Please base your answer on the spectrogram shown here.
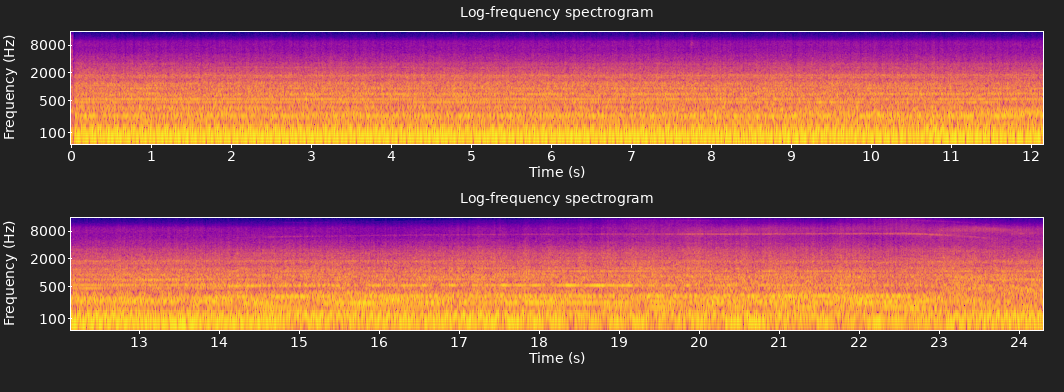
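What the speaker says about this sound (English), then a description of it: "So I shall film this train leaving" A train leaves York station with a loud, continuous low rumble of engine and wheels close by, joined near the end by a thin rising whine.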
